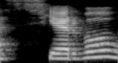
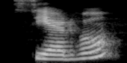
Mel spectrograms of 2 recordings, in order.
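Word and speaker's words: ciervo: which is a deer siervo okay okay the key to this is if you are doing the the don't overdo it or else it sounds like really fake it's it's light okay it's not like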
